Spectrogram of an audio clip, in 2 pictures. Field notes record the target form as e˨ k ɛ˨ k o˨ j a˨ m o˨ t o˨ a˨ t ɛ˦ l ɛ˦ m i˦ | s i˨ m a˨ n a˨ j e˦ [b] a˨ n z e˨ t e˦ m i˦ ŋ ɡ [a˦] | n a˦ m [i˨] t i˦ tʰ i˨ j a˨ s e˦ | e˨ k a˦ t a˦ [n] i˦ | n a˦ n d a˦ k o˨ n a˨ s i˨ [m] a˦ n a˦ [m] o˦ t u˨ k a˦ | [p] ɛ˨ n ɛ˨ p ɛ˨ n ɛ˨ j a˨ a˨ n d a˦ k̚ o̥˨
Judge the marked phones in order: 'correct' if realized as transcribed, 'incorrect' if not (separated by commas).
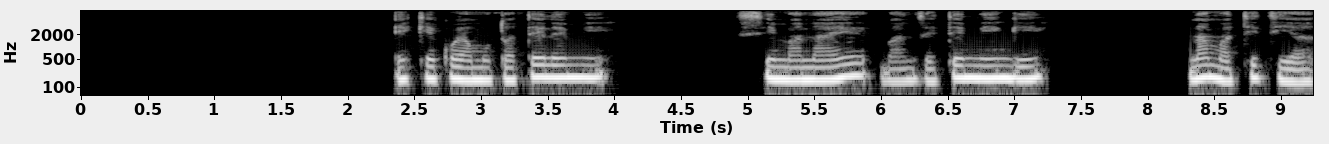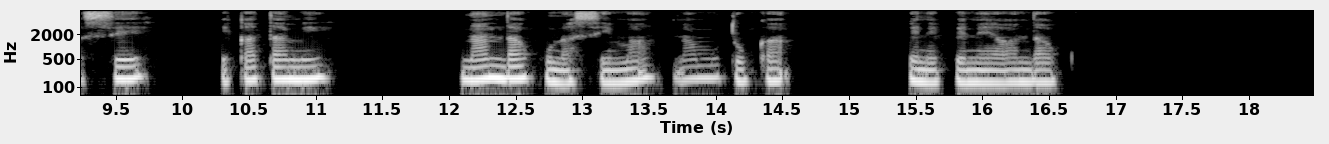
correct, incorrect, incorrect, incorrect, correct, correct, correct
